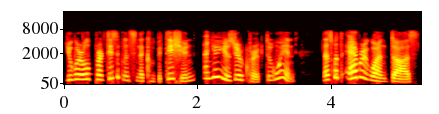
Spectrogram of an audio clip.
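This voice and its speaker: A woman's voice: sits high, sing-song, a little fast, no echo, highs cut off, voice pushed up. Woman acting an exasperated, emphatic teenage girl. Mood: insistent, hurt. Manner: emphatic, scolding. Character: exasperated, caring teenage girl standing her ground.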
